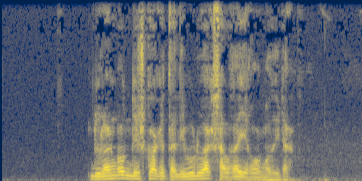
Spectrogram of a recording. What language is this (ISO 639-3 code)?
eus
